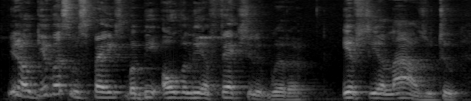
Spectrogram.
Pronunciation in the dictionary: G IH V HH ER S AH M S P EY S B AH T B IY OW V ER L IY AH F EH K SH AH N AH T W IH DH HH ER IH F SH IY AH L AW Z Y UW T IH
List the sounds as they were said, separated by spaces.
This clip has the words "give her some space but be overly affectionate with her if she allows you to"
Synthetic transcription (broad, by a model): G IH V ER S AH M S P EY S B AH T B IY OW V ER L IY AH F EH K SH AH N AH T W IH DH ER IH F SH IY AH L AW Z Y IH T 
